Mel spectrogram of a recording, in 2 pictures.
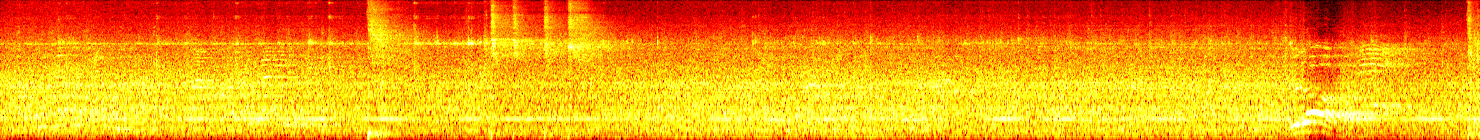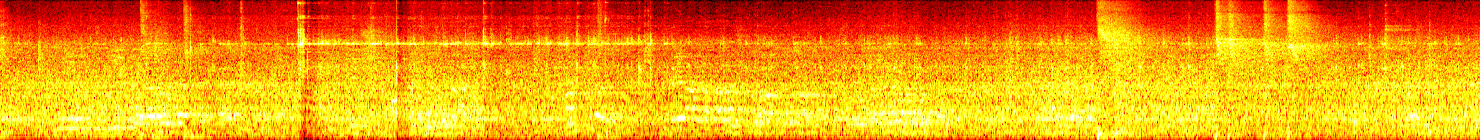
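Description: A filling machine hums and whirs steadily.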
